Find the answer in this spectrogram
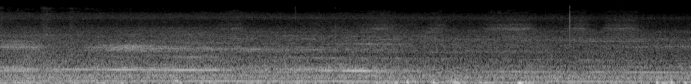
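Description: Running sound heard inside a Meitetsu 5000 series electric train car: a steady low motor and wheel hum, with a faint tone whose pitch eases down slightly, and a few short knocks as the wheels pass over rail joints.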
